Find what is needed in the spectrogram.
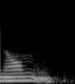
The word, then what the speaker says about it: Noemi: My mother used to tell the story how when I was born and she gave me the name Naomi, that's the Hebrew pronunciation of the biblical Naomi, and then Noemi, the way it is spelled, is the Hungarian spelling.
